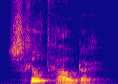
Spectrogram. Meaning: supporter
- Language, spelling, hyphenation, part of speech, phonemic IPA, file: Dutch, schildhouder, schild‧hou‧der, noun, /ˈsxɪltˌɦɑu̯.dər/, Nl-schildhouder.ogg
